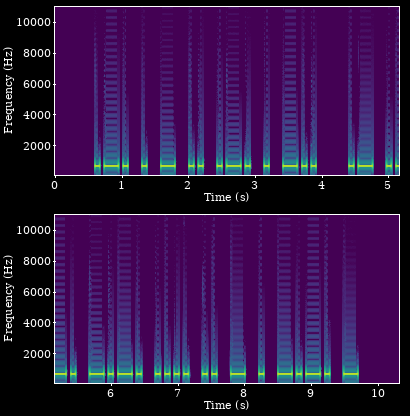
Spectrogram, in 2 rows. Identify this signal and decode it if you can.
Morse code, heard as a keyed tone, about 17 wpm, 700 Hz. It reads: RETIRED ARCHITECT
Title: Practice QSO - Exchange 3 - More Info - 17wpm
